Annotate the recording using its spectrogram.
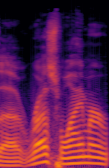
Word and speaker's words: Wymer: Klinger and birthplace of Fred Hanna, is Russ Wymer.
